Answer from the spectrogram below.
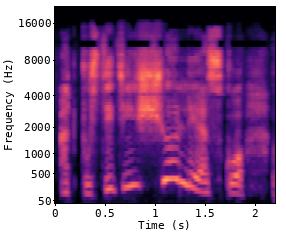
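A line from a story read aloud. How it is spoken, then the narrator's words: Anxious shout. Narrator (Russian): волнуясь, крикнула папоротник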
